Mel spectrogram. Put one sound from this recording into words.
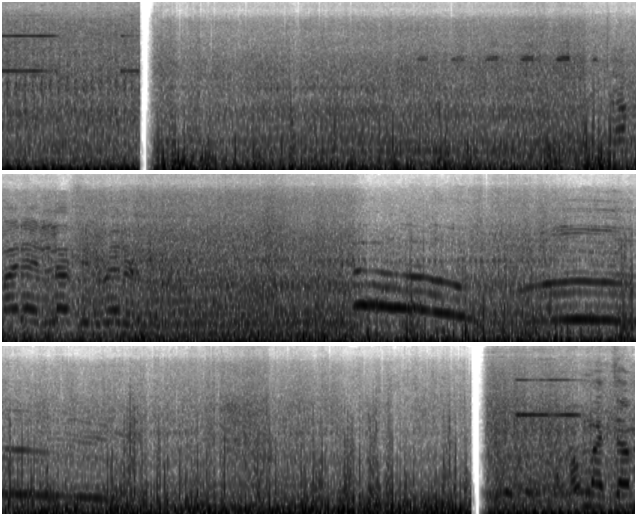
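A small motor rickshaw engine rumbles steadily.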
